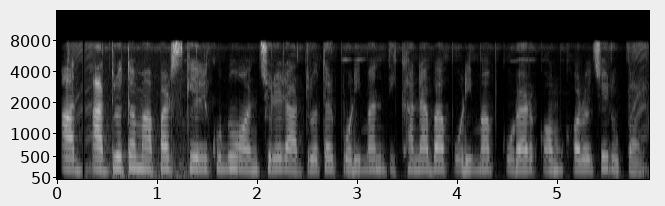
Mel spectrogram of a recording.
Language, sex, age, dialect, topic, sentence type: Bengali, female, 25-30, Western, agriculture, statement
